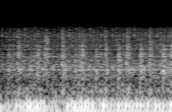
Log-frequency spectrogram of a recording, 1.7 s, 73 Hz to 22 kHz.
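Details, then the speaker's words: Nissan 300ZX twin turbo at idle: rapid regular knocking in time with firing over a rough low rumble, engine struggling to stay running; owner suspects a bearing, unconfirmed. "could be a bearing. And the car is hesitating to stay on."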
